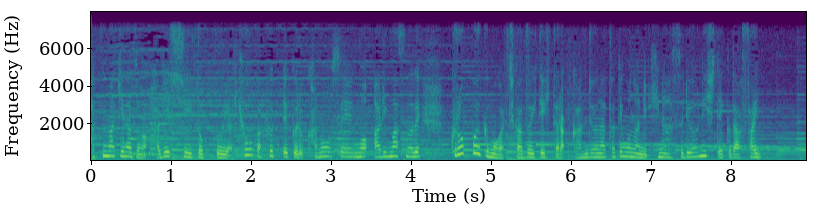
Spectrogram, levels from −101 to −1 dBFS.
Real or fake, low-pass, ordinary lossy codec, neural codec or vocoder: real; 7.2 kHz; none; none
